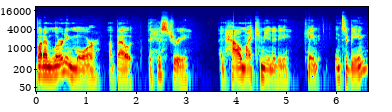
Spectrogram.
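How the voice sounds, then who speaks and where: A man speaks at a fairly slow pace in a fairly low pitch, with an unremarkable speaking voice. His pitch varies in an ordinary way against a quiet background. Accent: Canadian. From Canada, Toronto. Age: adult, father. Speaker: pastor and filmmaker. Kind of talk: casual interview.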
